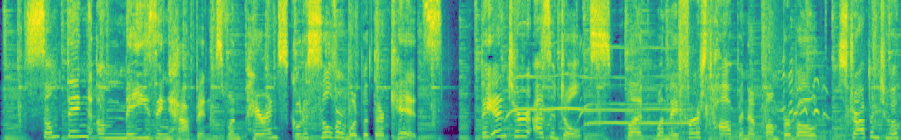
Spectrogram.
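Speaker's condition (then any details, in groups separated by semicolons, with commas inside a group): No condition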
